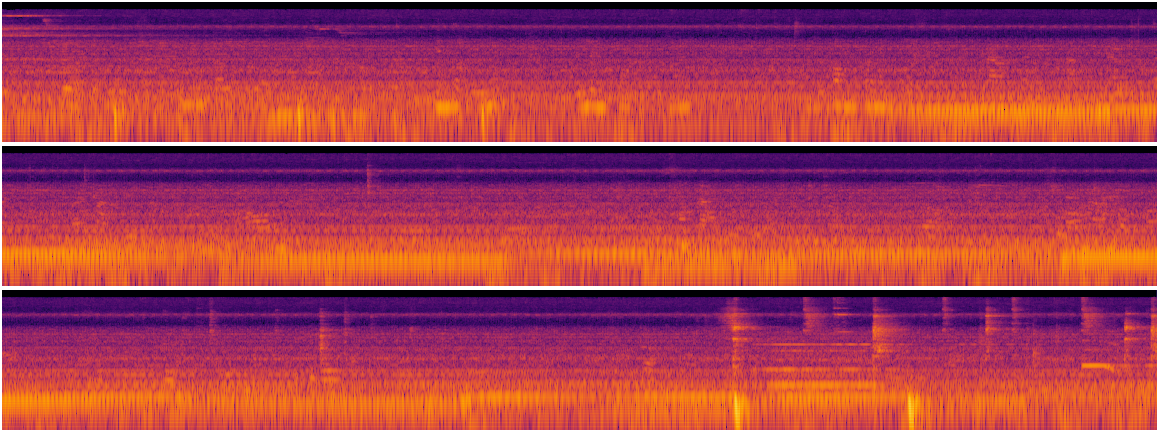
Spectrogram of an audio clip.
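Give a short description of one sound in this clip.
An aquarium air pump hums steadily.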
